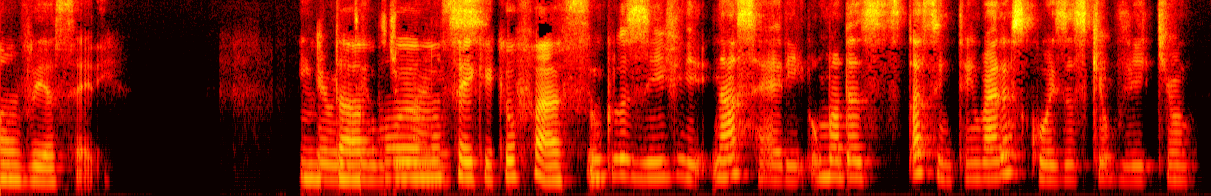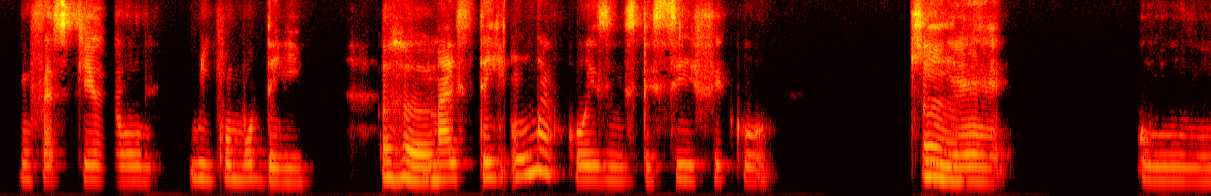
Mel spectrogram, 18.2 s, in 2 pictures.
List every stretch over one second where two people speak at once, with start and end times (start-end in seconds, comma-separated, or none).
2.4-3.7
